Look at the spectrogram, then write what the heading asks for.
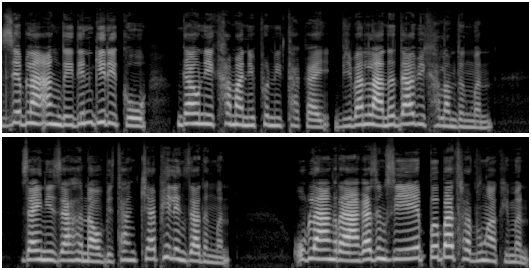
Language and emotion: Bodo, angry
